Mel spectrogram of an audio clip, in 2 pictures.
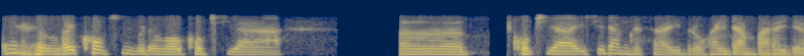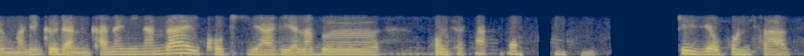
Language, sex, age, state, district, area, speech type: Bodo, male, 18-30, Assam, Chirang, urban, conversation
